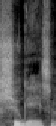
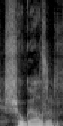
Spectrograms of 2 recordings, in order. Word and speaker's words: Shoegaze: Das heißt ja auch Shoegaze und nicht Showgaze.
